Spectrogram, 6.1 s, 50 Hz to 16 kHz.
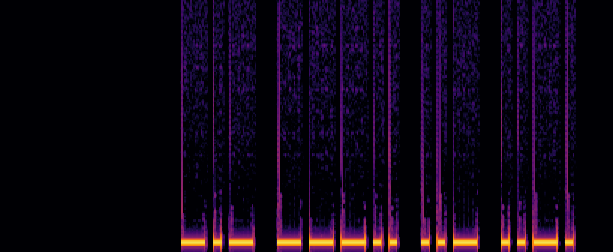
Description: Morse code, heard as a keyed tone, about 15 wpm, 700 Hz. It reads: K8UF
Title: USA Call Signs - 4 Characters - Repeated 2x - 15wpm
